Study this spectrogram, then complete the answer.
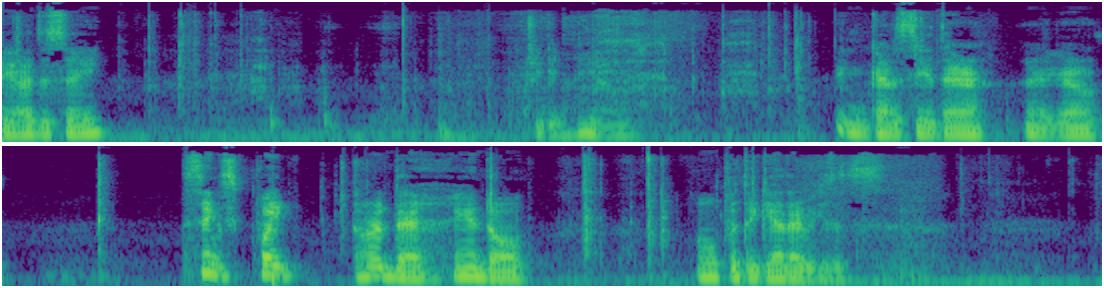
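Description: Plastic toy bricks click and rattle as hands handle them.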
